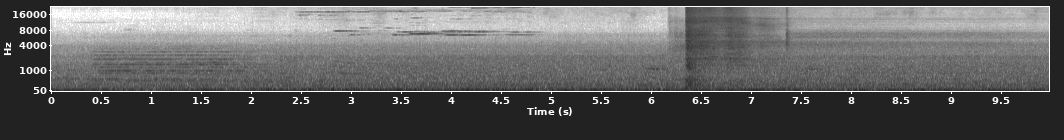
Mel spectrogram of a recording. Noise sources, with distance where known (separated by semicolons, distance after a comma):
engine of unclear size; unidentified impact machinery; car horn, far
